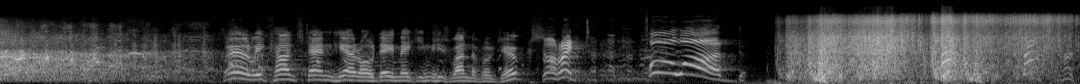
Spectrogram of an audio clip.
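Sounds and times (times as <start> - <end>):
laughter: 0.0 - 2.6, 5.8 - 6.8
speech: 2.5 - 7.9
people wading through shallow water near a river: 7.7 - 10.7.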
